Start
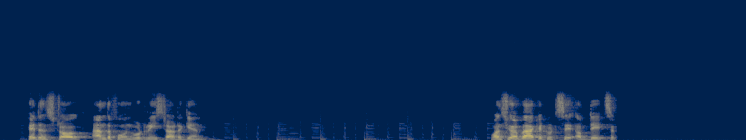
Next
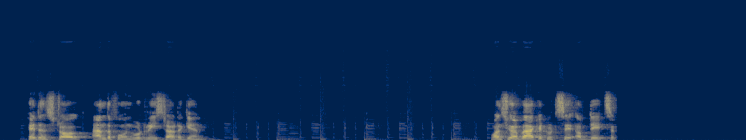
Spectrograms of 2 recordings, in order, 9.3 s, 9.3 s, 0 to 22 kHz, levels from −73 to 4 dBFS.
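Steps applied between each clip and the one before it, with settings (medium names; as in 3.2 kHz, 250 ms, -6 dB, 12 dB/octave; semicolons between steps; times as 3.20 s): treble shelf 2.1 kHz +10 dB; Chebyshev shaper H 4 -42 dB, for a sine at -1 dBFS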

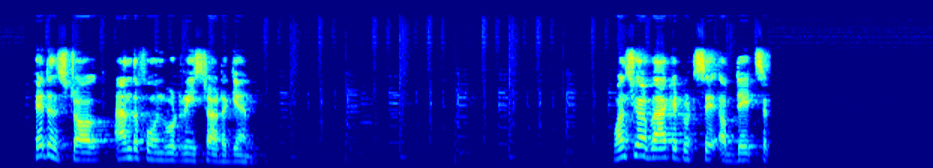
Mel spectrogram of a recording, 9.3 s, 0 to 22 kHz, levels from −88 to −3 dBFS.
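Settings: differentiator; in parallel at -2.5 dB: peak limiter -22.5 dBFS, peak gain reduction 10.5 dB; on the sum: trim -4.5 dB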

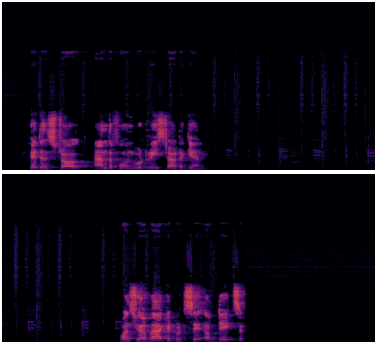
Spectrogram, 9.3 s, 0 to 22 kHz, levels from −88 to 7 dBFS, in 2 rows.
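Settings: band-stop 5.6 kHz, Q 11; trim -4.5 dB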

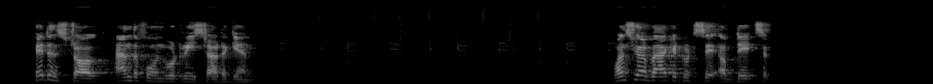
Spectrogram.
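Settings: peak limiter -27 dBFS, peak gain reduction 7.5 dB; trim +8 dB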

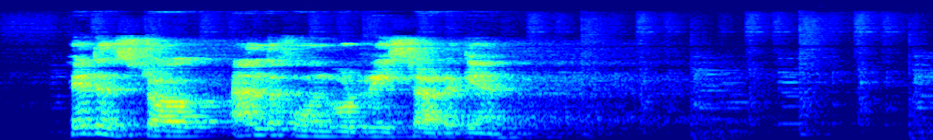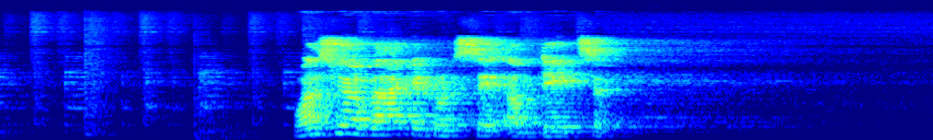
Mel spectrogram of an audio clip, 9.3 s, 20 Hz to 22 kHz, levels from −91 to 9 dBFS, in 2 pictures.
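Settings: reverberation, pre-delay 3 ms, DRR -3 dB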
